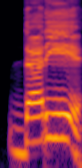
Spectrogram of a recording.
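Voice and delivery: दरी joined as one word with long ई; blended word. Shown as a demonstration. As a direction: read दरी whole, stretching the री. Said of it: "खींच के पढ़ना है".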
